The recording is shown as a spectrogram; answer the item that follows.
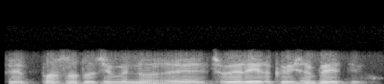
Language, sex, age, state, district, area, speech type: Punjabi, male, 18-30, Punjab, Shaheed Bhagat Singh Nagar, rural, conversation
